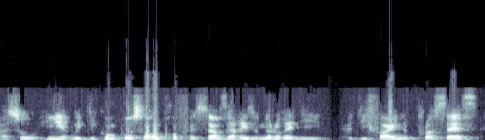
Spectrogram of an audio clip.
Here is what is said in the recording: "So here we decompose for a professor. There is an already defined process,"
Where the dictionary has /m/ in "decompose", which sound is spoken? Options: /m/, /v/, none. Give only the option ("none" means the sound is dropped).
/m/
